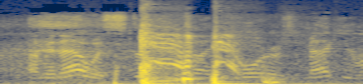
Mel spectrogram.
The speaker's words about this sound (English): I'm still here dealing with the cough, but I think for the most part I'm doing a lot better than I was the last few weeks.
